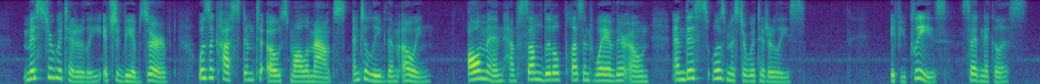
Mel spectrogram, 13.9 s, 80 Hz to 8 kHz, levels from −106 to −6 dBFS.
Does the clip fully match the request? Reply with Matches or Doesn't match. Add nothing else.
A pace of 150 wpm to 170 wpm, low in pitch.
Doesn't match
